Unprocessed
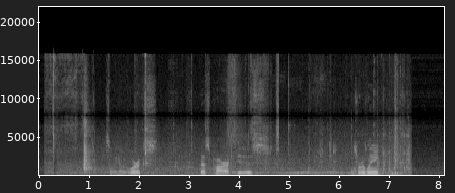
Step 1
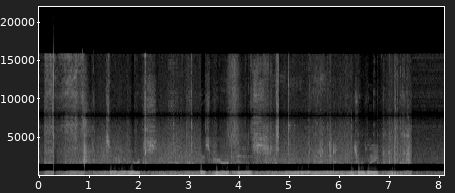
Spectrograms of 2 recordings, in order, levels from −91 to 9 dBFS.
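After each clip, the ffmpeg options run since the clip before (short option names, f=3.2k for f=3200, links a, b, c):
-af "afftfilt=real='re*(1-between(b*sr/4096,510,1600))':imag='im*(1-between(b*sr/4096,510,1600))':win_size=4096:overlap=0.75,equalizer=f=62:w=0.39:g=4,acompressor=threshold=-39dB:ratio=5,volume=6dB"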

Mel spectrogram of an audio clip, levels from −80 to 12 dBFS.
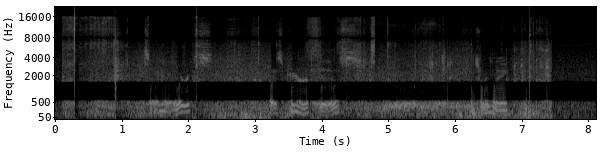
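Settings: -af "aeval=exprs='0.282*(cos(1*acos(clip(val(0)/0.282,-1,1)))-cos(1*PI/2))+0.126*(cos(3*acos(clip(val(0)/0.282,-1,1)))-cos(3*PI/2))':c=same,volume=7dB"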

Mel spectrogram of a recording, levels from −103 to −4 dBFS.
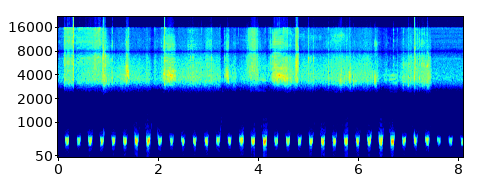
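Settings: -af "asoftclip=type=tanh:threshold=-16.5dB,asuperstop=centerf=1400:order=20:qfactor=0.5,afftfilt=real='re*gte(b*sr/1024,410*pow(1900/410,0.5+0.5*sin(2*PI*4.3*pts/sr)))':imag='im*gte(b*sr/1024,410*pow(1900/410,0.5+0.5*sin(2*PI*4.3*pts/sr)))':win_size=1024:overlap=0.75,volume=8.5dB"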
